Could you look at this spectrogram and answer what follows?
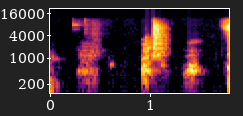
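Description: A pet dog making short whimpering, snuffling vocal noises close to a microphone during an online panel, four brief bursts separated by silence.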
